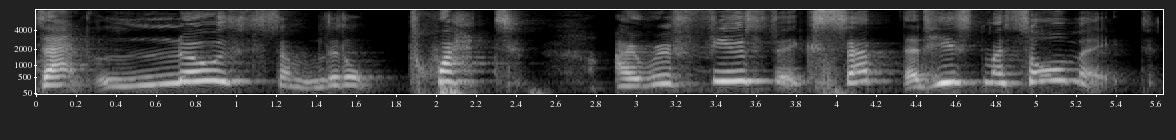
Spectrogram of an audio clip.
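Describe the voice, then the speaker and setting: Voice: high voice, animated, slow, darkish tone, pitched above the performer's own voice, heavily acted. A narrator voicing a furious, tearful teenage witch girl full of indignant outrage in an audiobook story.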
